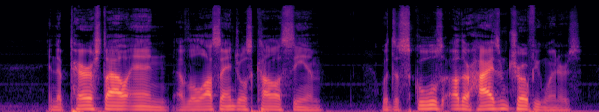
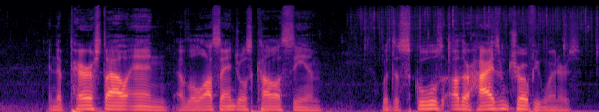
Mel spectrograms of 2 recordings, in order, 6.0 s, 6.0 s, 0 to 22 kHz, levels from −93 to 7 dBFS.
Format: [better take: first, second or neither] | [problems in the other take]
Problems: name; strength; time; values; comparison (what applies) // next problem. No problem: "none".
first | rain or running water; faint; throughout; 30 dB below the speech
